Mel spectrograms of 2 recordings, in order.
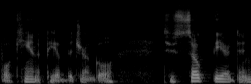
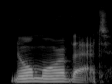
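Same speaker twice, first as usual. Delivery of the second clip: very loud, sharp, cutting snap; 9 dB louder than usual. A man shoves a companion back, snapping. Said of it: "he snapped".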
